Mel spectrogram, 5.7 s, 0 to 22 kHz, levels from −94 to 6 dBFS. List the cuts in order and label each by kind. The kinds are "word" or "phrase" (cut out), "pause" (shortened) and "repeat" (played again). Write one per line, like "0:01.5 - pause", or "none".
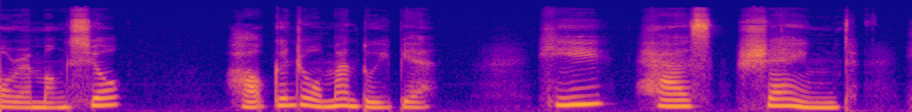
none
